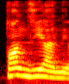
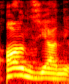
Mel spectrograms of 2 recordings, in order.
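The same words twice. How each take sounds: First: The first syllable sounds like the letters pon. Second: The first syllable sounds like the word pawn. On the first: The speaker calls it right. "but P O N" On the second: The speaker calls it wrong. "Not the Ponziani opening like the pawn in chess"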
